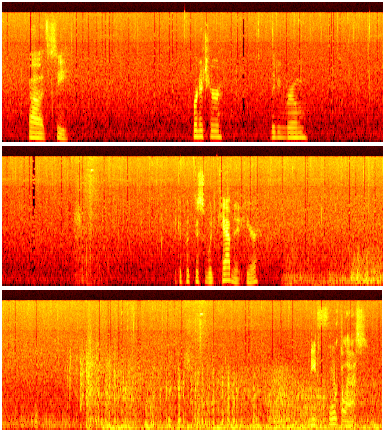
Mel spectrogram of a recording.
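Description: An elderly man speaks calmly and close into a microphone.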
